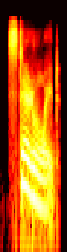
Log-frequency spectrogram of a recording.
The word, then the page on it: steroid: Indian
